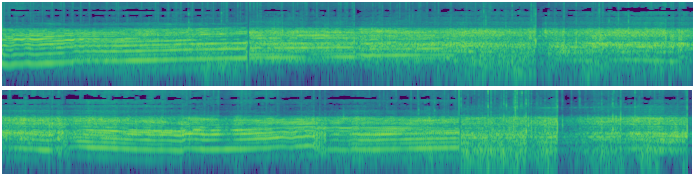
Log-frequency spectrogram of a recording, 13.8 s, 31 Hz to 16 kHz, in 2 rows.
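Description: Rally car engines at full throttle: a Mk2 Ford Escort accelerates away with its revs climbing, then drops pitch about two and a half seconds in as it changes up. Later the next car comes up the road, its revs dipping and rising again around nine seconds in.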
